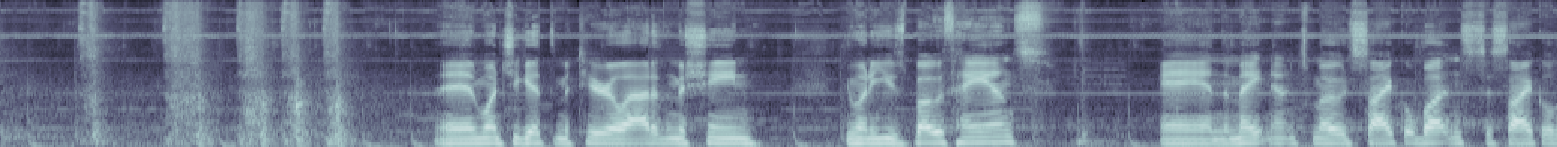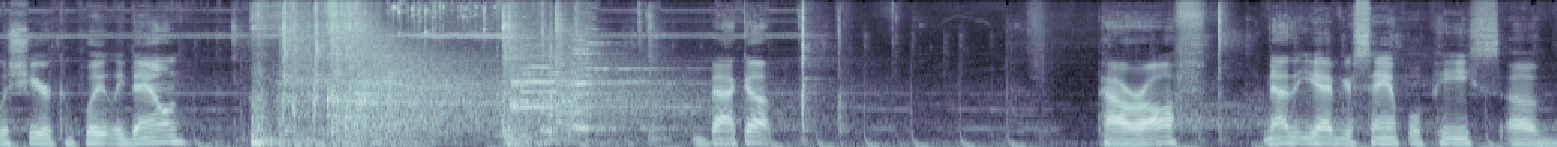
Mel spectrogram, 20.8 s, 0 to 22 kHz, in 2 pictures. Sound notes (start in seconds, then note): 12.1 machine clicking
